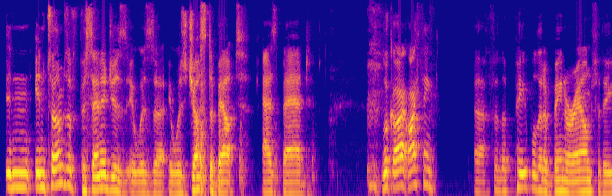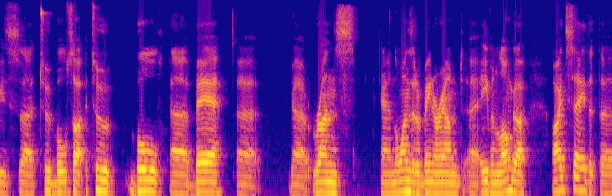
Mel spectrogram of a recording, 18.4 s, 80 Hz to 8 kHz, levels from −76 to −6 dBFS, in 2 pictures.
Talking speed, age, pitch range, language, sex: 170 wpm, 30-49, 110-125 Hz, English, male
